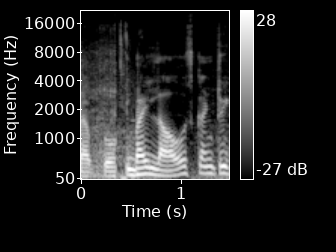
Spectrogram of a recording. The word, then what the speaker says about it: Lao: लाओ peoples democratic Republic तो अगर आप इस कंट्री को प्रोनाउंस करना चाहते हैं तो आप लाओ ही बोलें लाओ देश यार भाई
